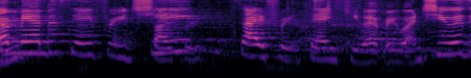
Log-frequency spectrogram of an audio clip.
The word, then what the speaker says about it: Seyfried: Seyfried, thank you, everyone.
